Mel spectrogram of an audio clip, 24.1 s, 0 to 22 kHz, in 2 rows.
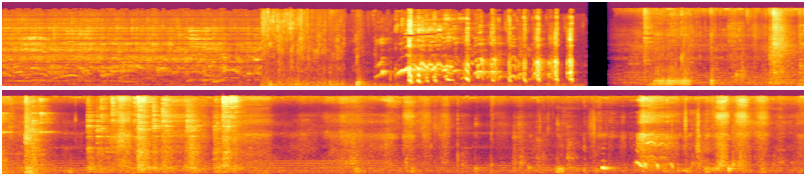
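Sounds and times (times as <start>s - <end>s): dog snuffling and snorting: 9.7s - 11.1s.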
